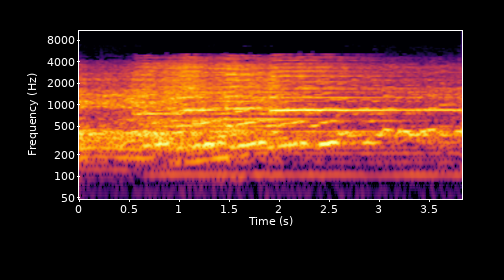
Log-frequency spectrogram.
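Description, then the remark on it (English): A car engine roars loudly and steadily as the vehicle speeds away from pursuers, with a harsh, high-pitched edge like squealing tires. There are no voices. “Get going. They're after me. Hurry, please.”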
